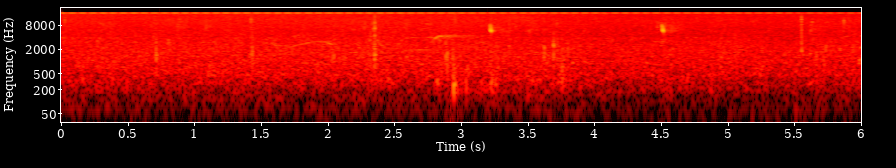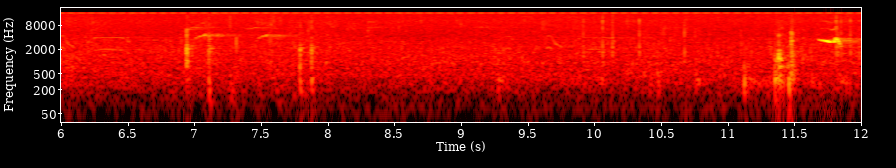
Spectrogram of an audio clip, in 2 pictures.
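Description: Outdoor ambience of dry scrub: a faint steady hiss with a few short, high bird chirps scattered through it. Sharp clicks come here and there and bunch together near the end.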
